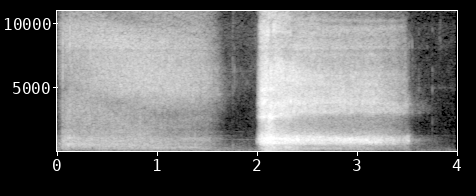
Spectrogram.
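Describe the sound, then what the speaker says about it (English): A person takes two forceful, breathy exhales during yoga practice: a long, steady rush of air, a brief pause, then a sharper, louder burst that fades out, all heard close up. "exhale with a strong breath as we lower our arms and hands down"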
